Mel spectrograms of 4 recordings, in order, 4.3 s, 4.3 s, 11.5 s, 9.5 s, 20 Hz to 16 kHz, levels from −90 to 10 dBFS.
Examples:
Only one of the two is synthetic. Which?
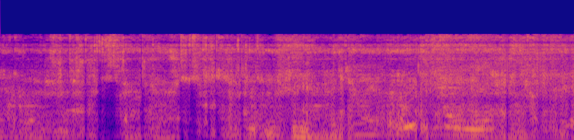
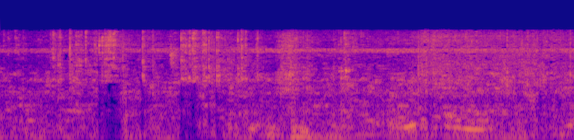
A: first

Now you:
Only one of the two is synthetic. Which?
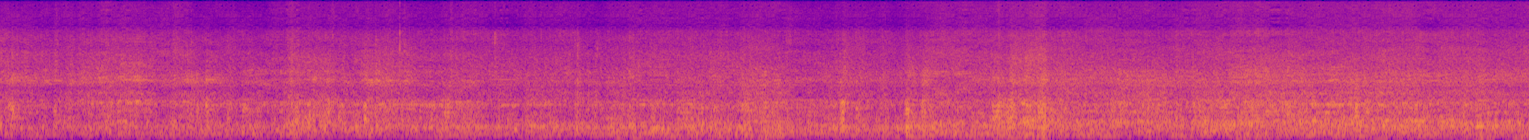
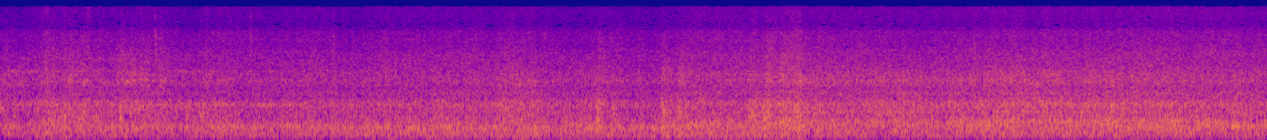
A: first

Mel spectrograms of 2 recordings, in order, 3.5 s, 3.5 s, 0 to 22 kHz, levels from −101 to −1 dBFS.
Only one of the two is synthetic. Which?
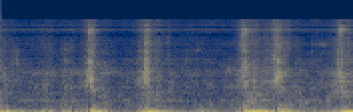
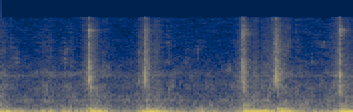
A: first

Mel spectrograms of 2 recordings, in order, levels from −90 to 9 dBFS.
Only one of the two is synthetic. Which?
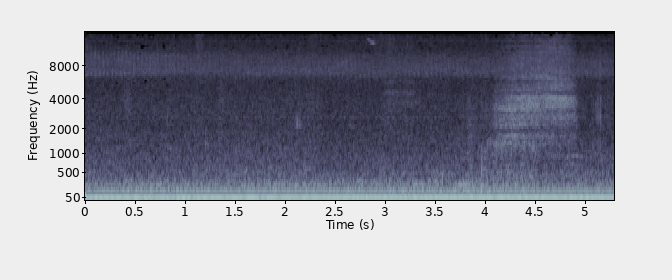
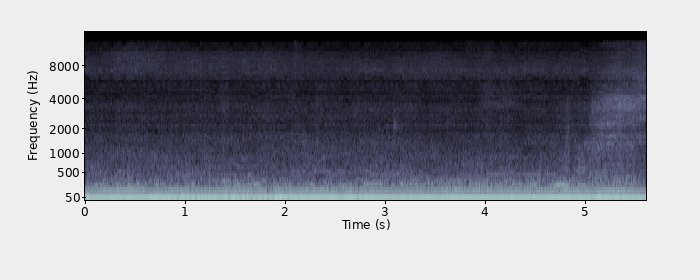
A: second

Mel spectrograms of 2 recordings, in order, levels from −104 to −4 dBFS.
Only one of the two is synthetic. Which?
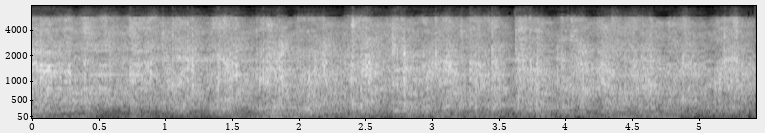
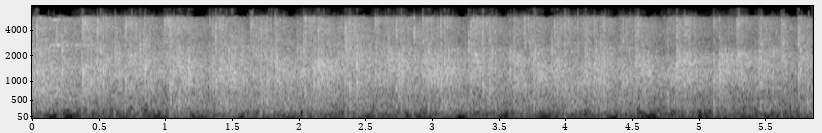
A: first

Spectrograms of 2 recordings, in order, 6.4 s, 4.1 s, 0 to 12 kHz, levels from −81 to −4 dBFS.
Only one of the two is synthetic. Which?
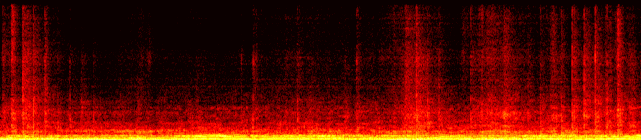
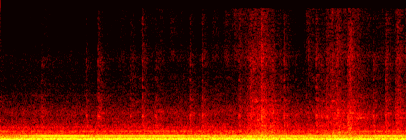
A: first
